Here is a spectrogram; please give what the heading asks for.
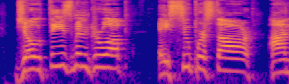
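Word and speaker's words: Theismann: old Joe thean thesman that's how it was pronounced Joe theeman grew up a superstar on the high school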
